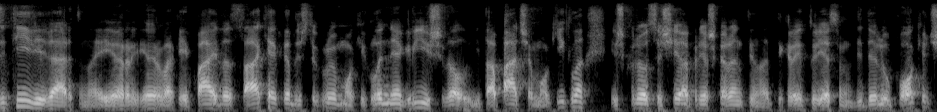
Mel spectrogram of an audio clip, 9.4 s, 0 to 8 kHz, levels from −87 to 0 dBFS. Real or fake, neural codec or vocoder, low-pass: fake; vocoder, 44.1 kHz, 80 mel bands, Vocos; 7.2 kHz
